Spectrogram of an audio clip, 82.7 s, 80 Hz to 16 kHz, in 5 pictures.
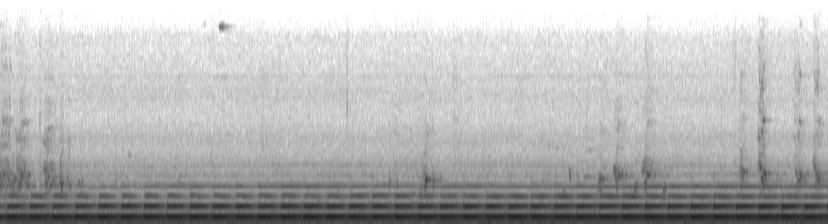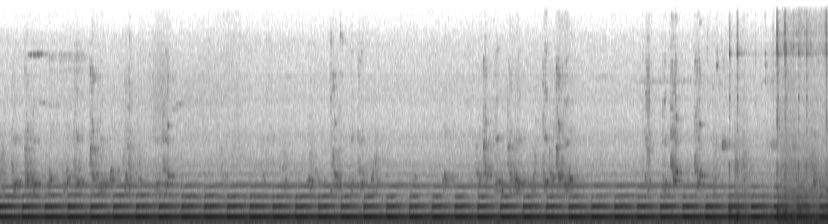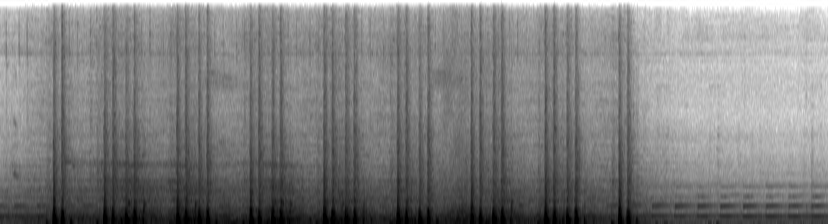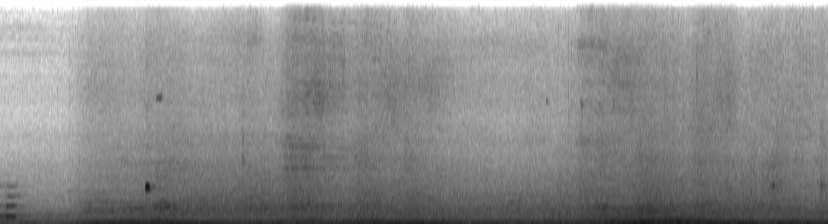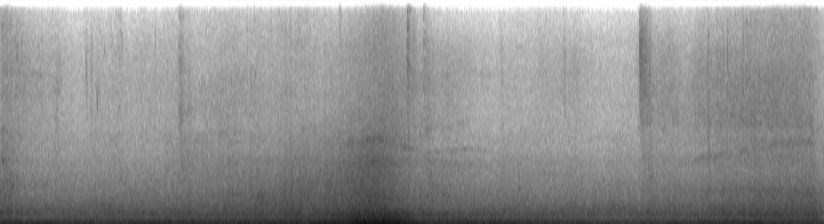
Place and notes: {"title": "Jianguo E. Rd., Taoyuan Dist. - train runs through", "date": "2017-07-27 09:50:00", "description": "Next to the railroad track, Traffic sound, The train runs through, Zoom H2n Spatial", "latitude": "24.99", "longitude": "121.32", "altitude": "100", "timezone": "Asia/Taipei"}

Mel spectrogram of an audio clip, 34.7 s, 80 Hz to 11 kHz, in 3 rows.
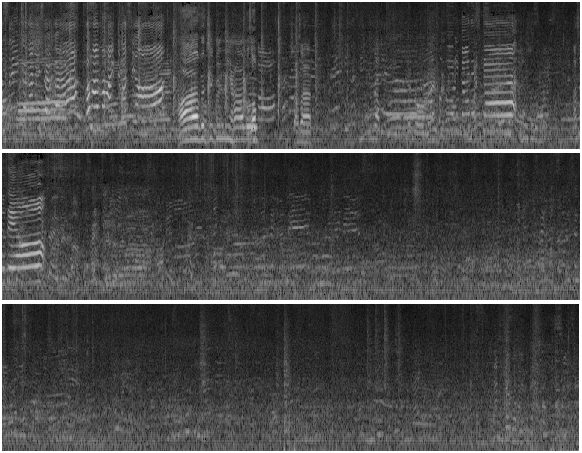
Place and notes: {"title": "yatais@Meiji Shrine", "description": "A yatai is a small, mobile food stall in Japan.", "latitude": "35.67", "longitude": "139.70", "altitude": "36", "timezone": "GMT+1"}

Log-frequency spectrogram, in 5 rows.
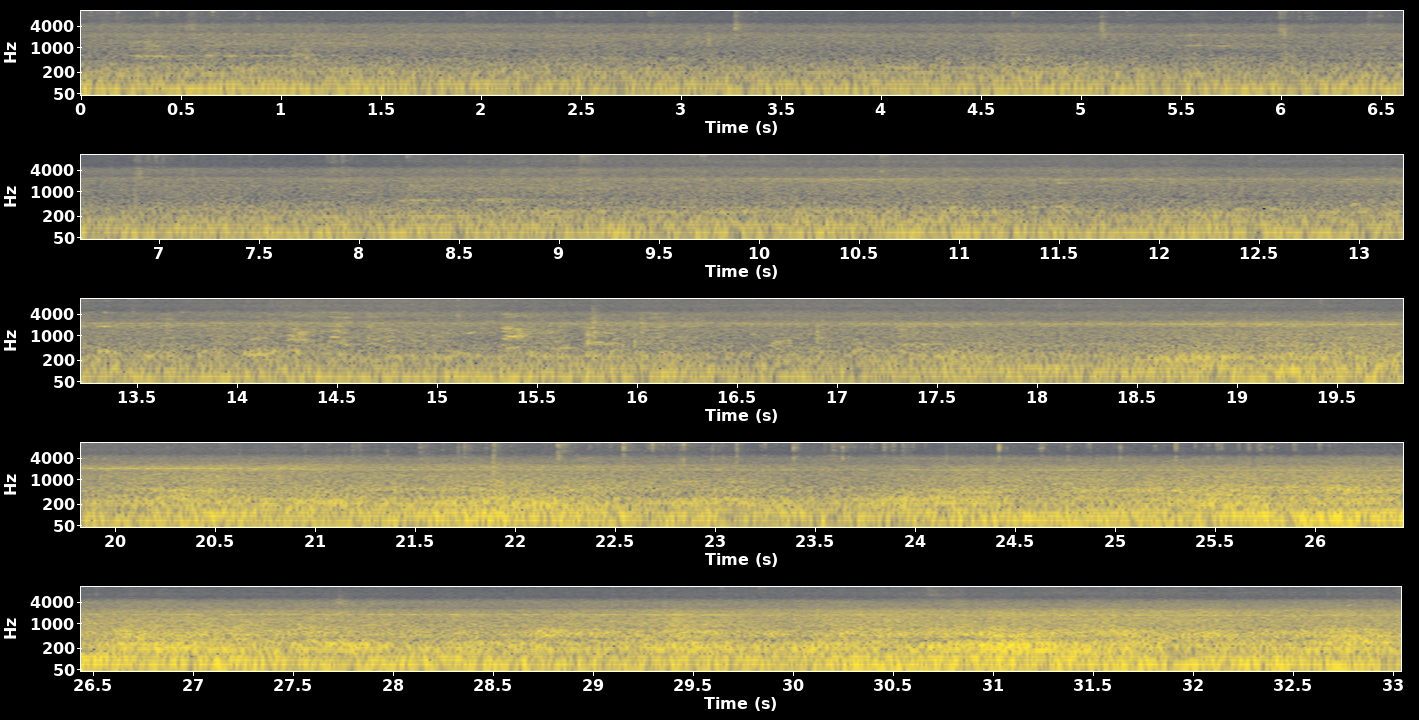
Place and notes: {"title": "碧湖公園, Neihu District - in the Park", "date": "2014-02-27 14:41:00", "description": "in the Park, Distant school students are practicing traditional musical instruments, Aircraft flying through\nBinaural recordings, Sony PCM D100 + Soundman OKM II", "latitude": "25.08", "longitude": "121.58", "timezone": "Asia/Taipei"}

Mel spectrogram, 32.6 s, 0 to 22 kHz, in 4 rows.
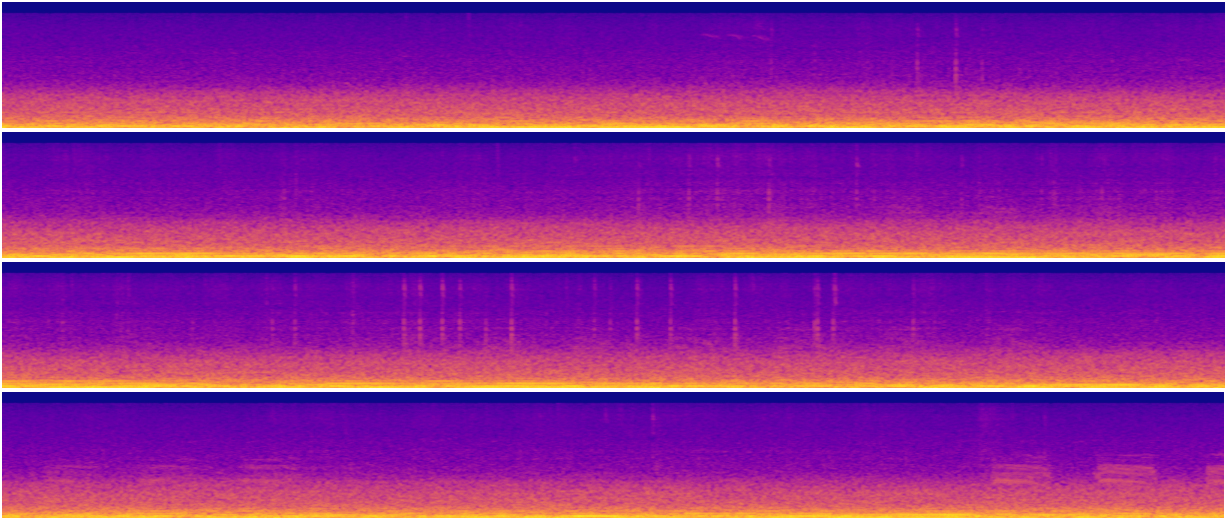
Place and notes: {"title": "Newton St. Loe, Bath, UK - Newton Park: Plastic Pipe Drone.", "date": "2016-03-21 08:00:00", "description": "Recorded at Newton Park using a Zoom H4 & its built in microphones. The recording is the result of placing the H4's mic capsules just inside the opening of a discarded piece of industrial grade plastic pipe. The pipe was left on grass verge & was approx 4m in length and approx 15cm in diameter. The pipe has since been removed.", "latitude": "51.38", "longitude": "-2.43", "altitude": "65", "timezone": "Europe/London"}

